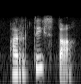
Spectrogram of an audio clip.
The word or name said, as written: artista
